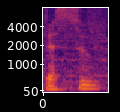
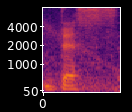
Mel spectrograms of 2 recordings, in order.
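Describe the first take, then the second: First: The final vowel is pronounced. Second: The final vowel is dropped. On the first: "as you would expect it to" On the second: "you just leave out the, the vowel"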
